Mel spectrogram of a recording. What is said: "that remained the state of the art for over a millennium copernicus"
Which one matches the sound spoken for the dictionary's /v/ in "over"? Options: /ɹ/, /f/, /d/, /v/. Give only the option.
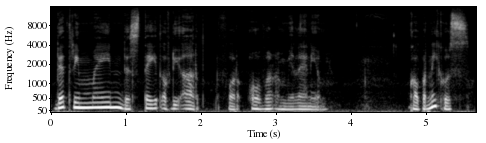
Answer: /v/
